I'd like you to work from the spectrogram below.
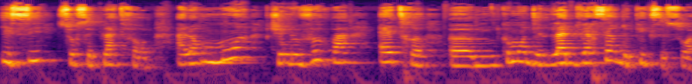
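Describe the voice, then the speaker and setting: A woman with a Congolese accent speaks very slowly at a fairly high pitch, with music in the background and audible room echo. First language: Lingala (speaking French). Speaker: lifestyle and home decor YouTuber. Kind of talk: personal vlog address to viewers. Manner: earnest.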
